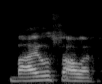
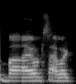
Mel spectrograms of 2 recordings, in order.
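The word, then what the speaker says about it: Biot–Savart: T silent है वैसे तो इनका, बायो सावर, बट हम लोग साइलेंट नहीं, उसको बायोट सावर्ट ही बोलते हैं इंडिया में, ठीक है।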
